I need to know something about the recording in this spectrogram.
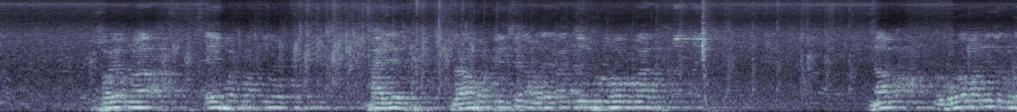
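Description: A man speaks loudly through a loudspeaker, echoing outdoors.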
